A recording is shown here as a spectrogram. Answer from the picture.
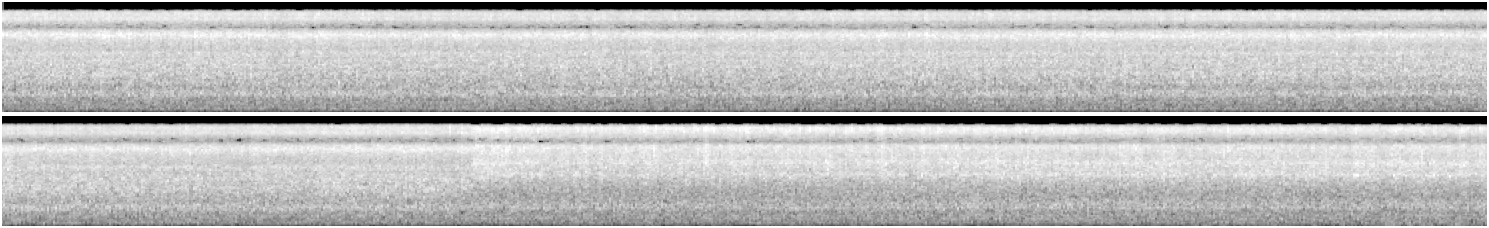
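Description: Heavy rain pouring down onto wet pavement, a dense, steady hiss. Its tone changes slightly about twenty seconds in.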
